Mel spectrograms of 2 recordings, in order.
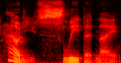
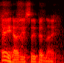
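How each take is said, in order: First: It is said in an ominous, threatening tone. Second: It is said in a light, casual tone.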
